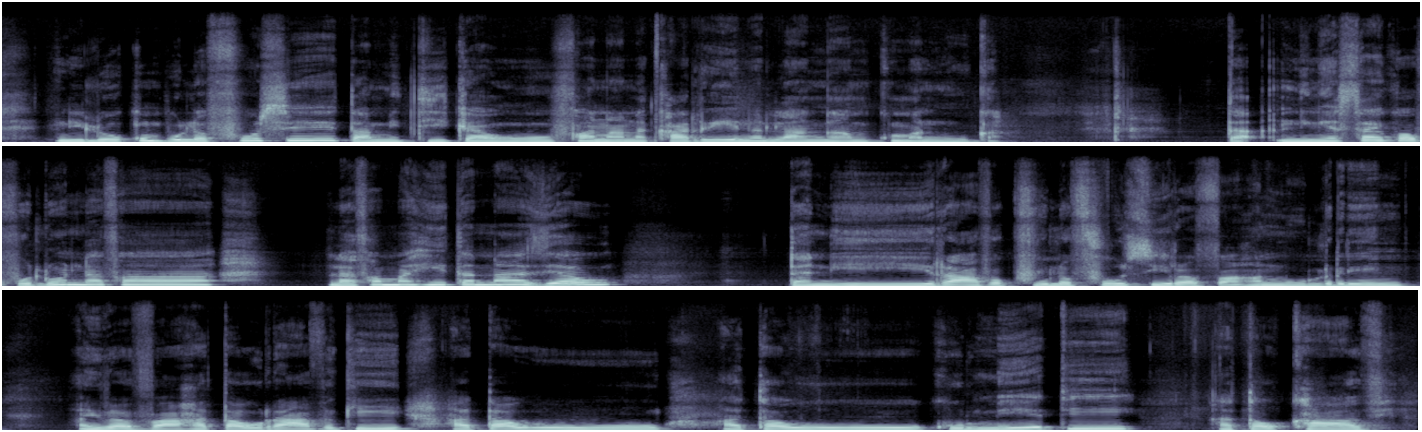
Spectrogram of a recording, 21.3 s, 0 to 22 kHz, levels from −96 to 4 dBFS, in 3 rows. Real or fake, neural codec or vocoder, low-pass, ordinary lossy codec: real; none; 19.8 kHz; none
